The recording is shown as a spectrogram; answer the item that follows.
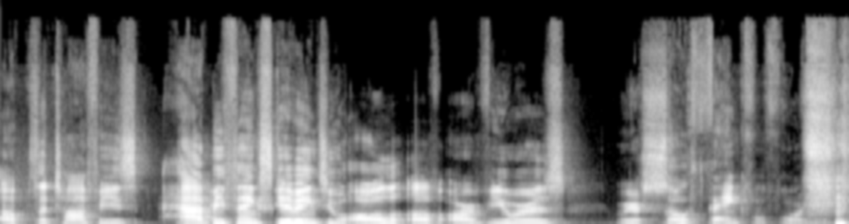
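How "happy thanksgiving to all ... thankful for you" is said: heavily sarcastic, loud and slow. Thanking the viewers at the end of the show: sounding extremely sarcastic. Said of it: "it came off extremely sarcastic".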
